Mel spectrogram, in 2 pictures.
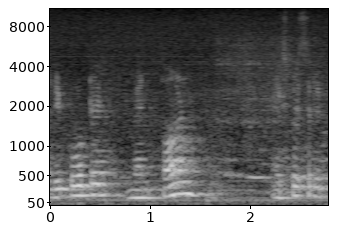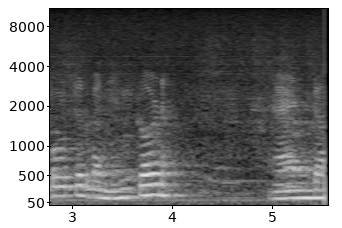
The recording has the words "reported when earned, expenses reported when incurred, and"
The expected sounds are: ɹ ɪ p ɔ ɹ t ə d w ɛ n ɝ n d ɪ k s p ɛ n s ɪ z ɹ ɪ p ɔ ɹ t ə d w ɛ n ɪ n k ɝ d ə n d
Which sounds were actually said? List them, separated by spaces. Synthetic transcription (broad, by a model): ɹ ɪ p ɔ ɹ t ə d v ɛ n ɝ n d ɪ k s p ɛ s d ɹ ɪ p ɔ ɹ t ə d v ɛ n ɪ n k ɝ d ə n d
